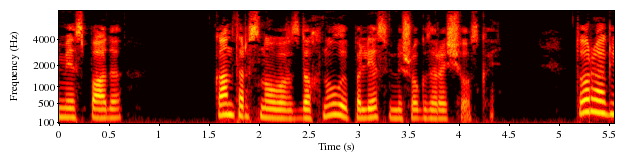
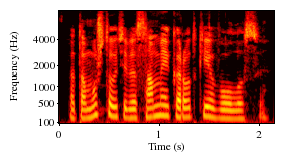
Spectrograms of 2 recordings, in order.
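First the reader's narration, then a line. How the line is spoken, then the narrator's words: Calm explanation. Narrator (Russian): спокойно пояснил Эспада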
